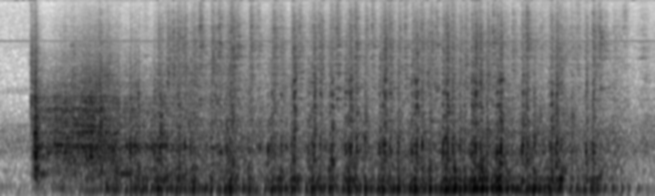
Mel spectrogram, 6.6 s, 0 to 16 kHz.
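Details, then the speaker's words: 1950 Dodge, first start in 40 years, timing bumped a couple of degrees, weak battery, engine full of old oil: turns over, fires unevenly and runs a few ragged seconds before fading out. Owner says it can't get enough speed to keep running. Catches then dies. "just can't seem to get enough velocity to keep it running oh well there must be just a lot of I mean that was full of old oil and [ __ ]"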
